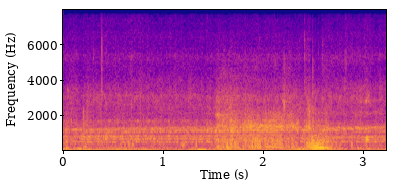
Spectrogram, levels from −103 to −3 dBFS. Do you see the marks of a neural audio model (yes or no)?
yes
